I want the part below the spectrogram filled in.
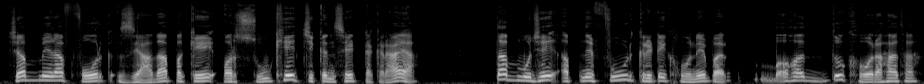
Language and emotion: Hindi, sad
